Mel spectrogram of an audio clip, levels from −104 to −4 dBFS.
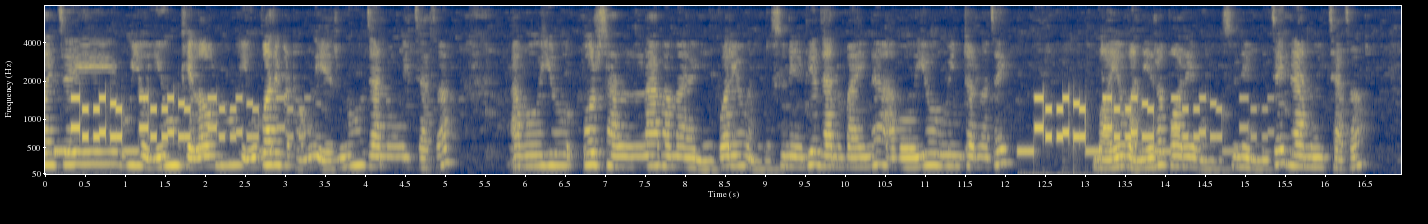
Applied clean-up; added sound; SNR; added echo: classical method WPE with log-MMSE.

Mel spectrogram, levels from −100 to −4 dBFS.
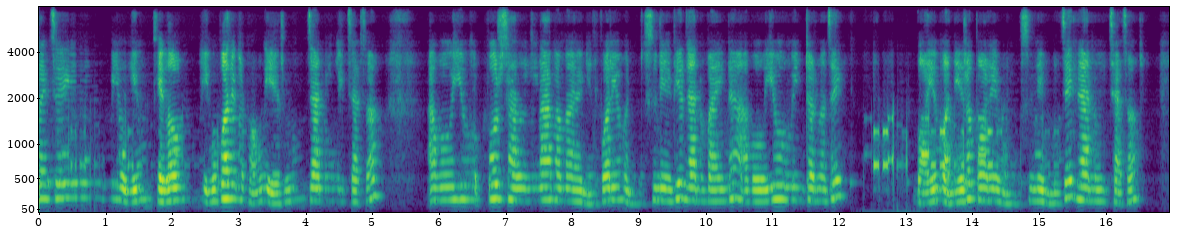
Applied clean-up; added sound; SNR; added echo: neural mask model DeepFilterNet 3.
